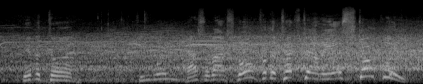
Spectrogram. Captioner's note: crowd cheering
